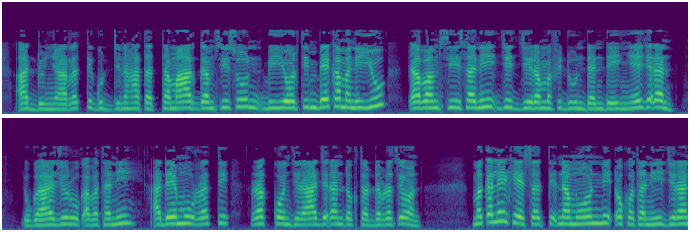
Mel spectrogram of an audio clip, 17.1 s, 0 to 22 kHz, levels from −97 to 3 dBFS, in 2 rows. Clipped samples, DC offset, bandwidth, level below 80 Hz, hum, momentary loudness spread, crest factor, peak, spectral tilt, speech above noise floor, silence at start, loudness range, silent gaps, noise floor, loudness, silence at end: under 0.1%; under 0.1%; 8 kHz; -66 dBFS; none; 9 LU; 16 dB; -8 dBFS; -3 dB/octave; 37 dB; 0.2 s; 3 LU; none; -61 dBFS; -24 LUFS; 0 s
